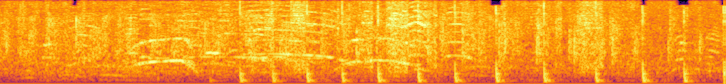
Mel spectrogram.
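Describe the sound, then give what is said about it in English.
An audience at a hearing chaired by Chair Jordan claps and murmurs steadily after a testimony, with a few sharper, evenly spaced beats standing out in the second half against the crowd noise and scattered voices. “The audience should refrain from applause.”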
